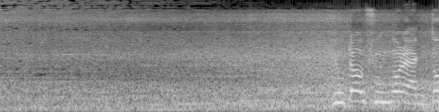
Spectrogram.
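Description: Road traffic noise from the street below, a steady rushing that slowly grows louder as if a vehicle is approaching. A voice starts near the end.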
